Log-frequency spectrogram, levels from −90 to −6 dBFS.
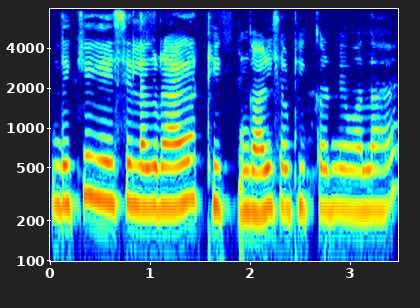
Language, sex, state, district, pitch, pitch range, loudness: Maithili, female, Bihar, Madhepura, 255 Hz, 245-265 Hz, -28 LUFS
